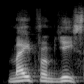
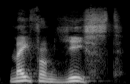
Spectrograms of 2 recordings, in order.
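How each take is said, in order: First: Said in the usual way. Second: Slowed right down, ending on a rise; slow explaining. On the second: Shown as a demonstration. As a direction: spell out "made from yeast" slowly, each word drawn out with a rising end.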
